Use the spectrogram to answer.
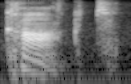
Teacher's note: instead of cooked it's gonna be an ah sound here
